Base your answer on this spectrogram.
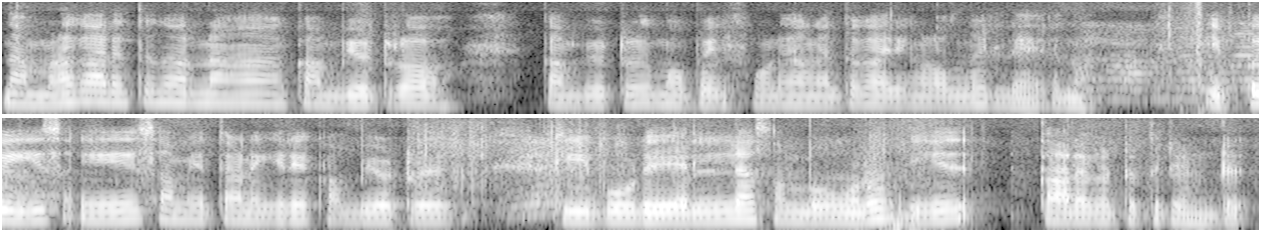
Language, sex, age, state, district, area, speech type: Malayalam, female, 30-45, Kerala, Kozhikode, urban, spontaneous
